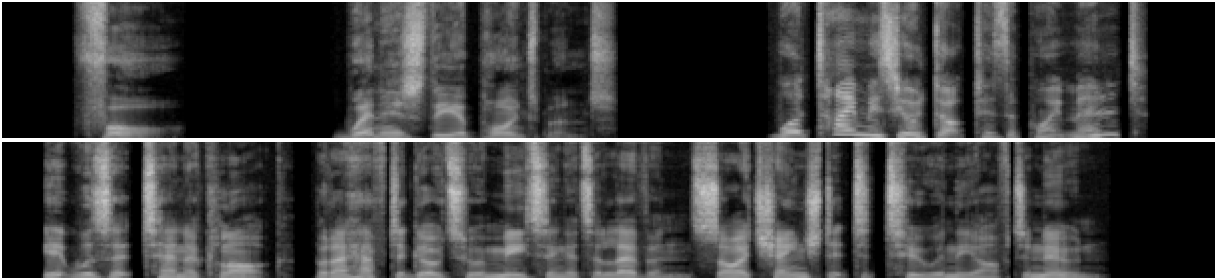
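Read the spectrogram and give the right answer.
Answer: At 2 in the afternoon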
